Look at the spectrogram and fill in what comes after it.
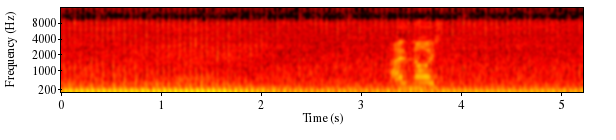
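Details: Wheel Horse C-120 single-cylinder engine running after fuel was drawn up and the filter refitted, on an old plug. Quick, even thump holding a steady speed without stumbles or knocks; normal running.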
